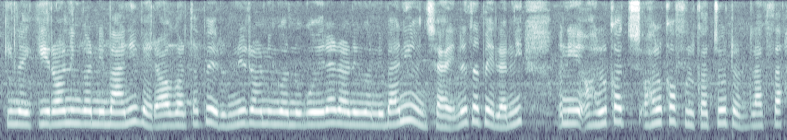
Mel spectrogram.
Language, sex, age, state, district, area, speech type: Nepali, female, 30-45, West Bengal, Alipurduar, urban, spontaneous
